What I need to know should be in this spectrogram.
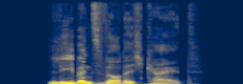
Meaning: kindness, graciousness, charmingness, courtesy
- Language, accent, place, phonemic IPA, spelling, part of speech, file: German, Germany, Berlin, /ˈliːbn̩sˌvʏʁdɪçkaɪ̯t/, Liebenswürdigkeit, noun, De-Liebenswürdigkeit.ogg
